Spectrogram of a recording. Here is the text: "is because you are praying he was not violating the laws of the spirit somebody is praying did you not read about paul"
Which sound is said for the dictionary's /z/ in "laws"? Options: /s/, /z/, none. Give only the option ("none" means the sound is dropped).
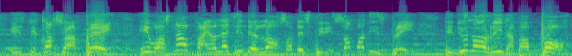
/s/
